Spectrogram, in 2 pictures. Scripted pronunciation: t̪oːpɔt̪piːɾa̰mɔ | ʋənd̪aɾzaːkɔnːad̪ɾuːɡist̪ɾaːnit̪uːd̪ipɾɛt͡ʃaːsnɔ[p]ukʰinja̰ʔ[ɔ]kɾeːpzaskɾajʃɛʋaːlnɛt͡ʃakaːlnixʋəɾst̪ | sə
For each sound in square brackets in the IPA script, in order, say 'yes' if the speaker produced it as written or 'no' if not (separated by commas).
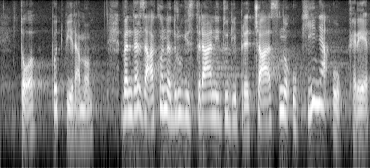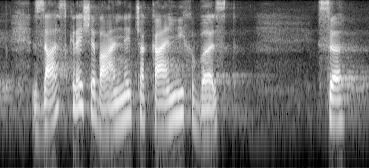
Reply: no, no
